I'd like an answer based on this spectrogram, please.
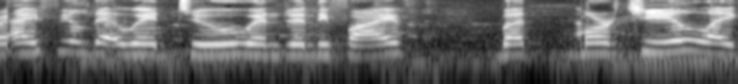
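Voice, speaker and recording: A high-pitched woman with an Indonesian accent at a moderate pace, her intonation fairly even, with music in the background. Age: 30s. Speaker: podcast host. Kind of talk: casual chat.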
